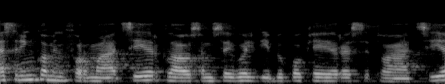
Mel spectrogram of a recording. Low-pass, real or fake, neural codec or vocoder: 7.2 kHz; real; none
